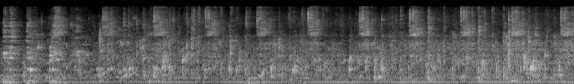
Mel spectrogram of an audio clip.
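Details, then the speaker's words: Stuart Turner piston water pump driven by a 1425 rpm motor on the old small pulley: steady low motor hum under a slow splashing, clattering stroke about two a second, measured around 125 rpm against a rated 240. "oh it's varying quite a bit but right about 125 around about 125 so it's a little bit slower than I actually thought it was"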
